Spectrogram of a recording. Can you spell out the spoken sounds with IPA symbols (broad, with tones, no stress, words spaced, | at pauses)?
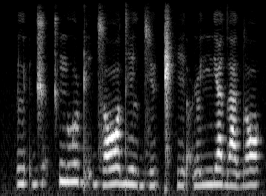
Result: lʲɔ̰˨d͡ʒɔ̰˦t͡ʃn̪uː˦ ɖḭ˨d͡zɔː˨˦ di˨ld͡zy˨ ǁʰi˨ɾɔ̰˨ɳy˦ nʲɑ˦da˨ dɔ˦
